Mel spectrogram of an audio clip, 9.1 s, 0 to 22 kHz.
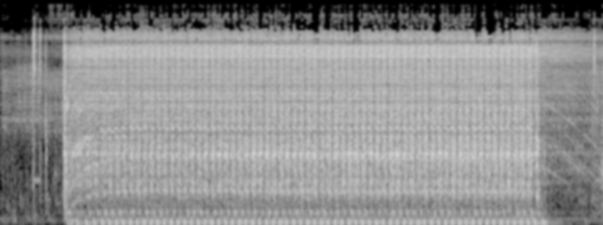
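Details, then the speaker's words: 2004 Mazda RX-8 manual, unstarted for 2 years, cranked with a 200 A battery boost. Steady cranking at about three pulses per second for seven seconds with no firing; the flooded rotary won't start. The belt shredded during cranking. "Okay, so it does not want to start right now. But anyways, let me try to just begin with a deflate procedure."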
